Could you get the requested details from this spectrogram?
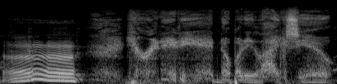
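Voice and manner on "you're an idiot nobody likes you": whispered goblin voice; whispering goblin taunting a YouTuber; goblin in your ear. Pretend. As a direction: hiss it like a goblin on your shoulder. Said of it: "some weird goblin just in your ear".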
